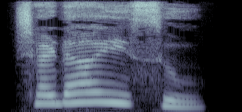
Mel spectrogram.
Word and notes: ಚಡಾಯಿಸು: Kannada

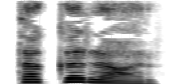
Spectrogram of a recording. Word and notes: ತಕ್ರಾರ: Kannada

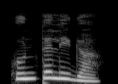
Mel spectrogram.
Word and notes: ಕುಂಟಲಿಗ: Kannada

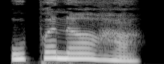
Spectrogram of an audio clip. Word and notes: ಉಪನಾಹ: Kannada

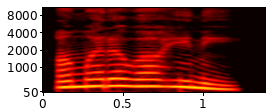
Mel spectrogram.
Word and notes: ಅಮರವಾಹಿನಿ: kannada

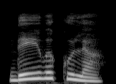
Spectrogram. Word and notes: ದೇವಕುಲ: dēva kula

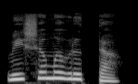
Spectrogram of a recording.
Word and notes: ವಿಷಮವೃತ್ತ: kannada

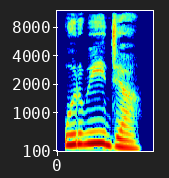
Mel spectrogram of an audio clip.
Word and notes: ಉರ್ವಿಜ: urvija

